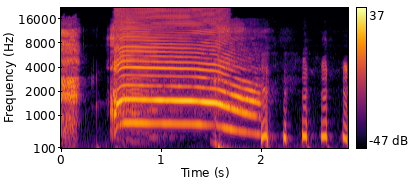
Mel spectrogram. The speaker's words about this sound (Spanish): Hiciste mejor grito que todo el cast de Canadá.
